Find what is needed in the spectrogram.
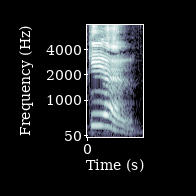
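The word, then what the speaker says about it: care: सी ए आर ई केयर इसे भी कर नहीं पढ़ा जाएगा के अर पढ़ा जाएगा केयर एम ए आर ई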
